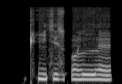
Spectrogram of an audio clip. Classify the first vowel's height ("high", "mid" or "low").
high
